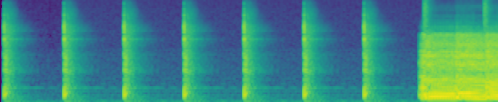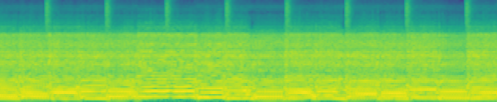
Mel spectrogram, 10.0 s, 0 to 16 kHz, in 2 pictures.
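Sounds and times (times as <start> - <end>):
easy guitar riff: 4.2 - 9.9.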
